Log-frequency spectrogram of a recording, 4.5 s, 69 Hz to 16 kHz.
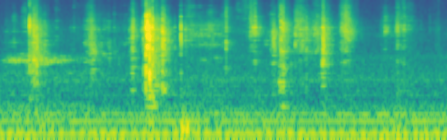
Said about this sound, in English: So I think I have perhaps shuffled these cards enough, because it's been about 20 minutes of doing so.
